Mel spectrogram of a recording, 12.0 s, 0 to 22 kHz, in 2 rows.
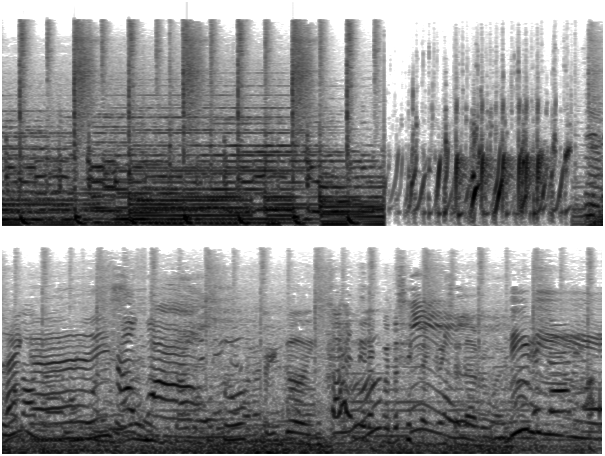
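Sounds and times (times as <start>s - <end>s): bubbles popping: 3.9s - 5.8s.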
